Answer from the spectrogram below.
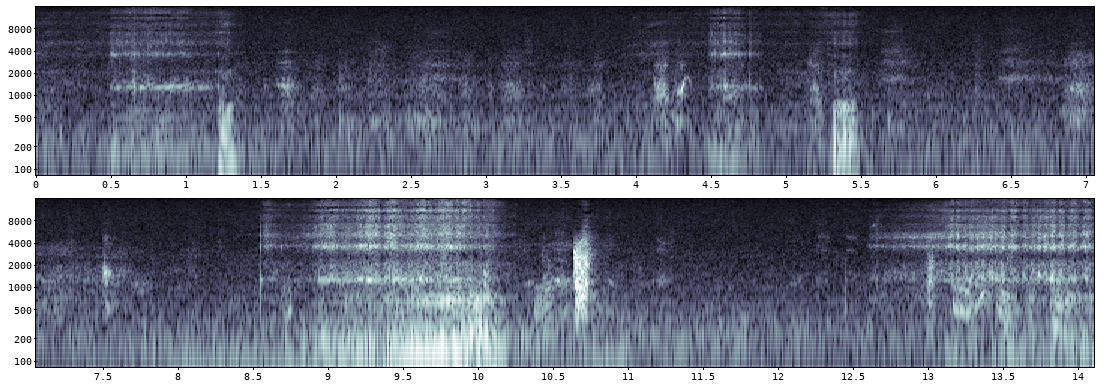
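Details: Irregular rough, rattling snores during sleep breathing in an adult man (a stepdad), with a few loud inhalations in a quiet room; snoring.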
